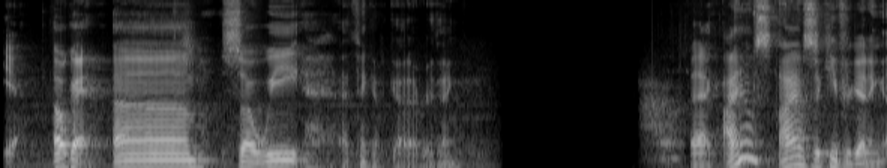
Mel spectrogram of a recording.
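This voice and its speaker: Young man, low voice, casual stream chat, lots of ums and restarts. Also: a bit bright, a little hiss or hum. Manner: chatty, reads chat aloud, frequent fillers and restarts.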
